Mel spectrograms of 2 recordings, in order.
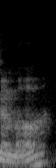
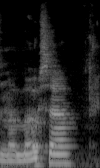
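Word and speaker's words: Momoa: movie um aquaman is i don't pronounce it right jason mamoa yeah that was perfect that was mimosa for the longest time he's my favorite really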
